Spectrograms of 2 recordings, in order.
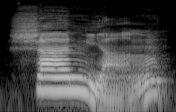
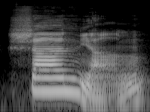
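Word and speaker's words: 山羊: Shanyang is like a mountain goat. Shyang. Shan is mountain. S h a n first tone. Yang is y a n g second tone.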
